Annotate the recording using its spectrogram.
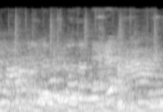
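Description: Several children's voices talking and calling out over background music.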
